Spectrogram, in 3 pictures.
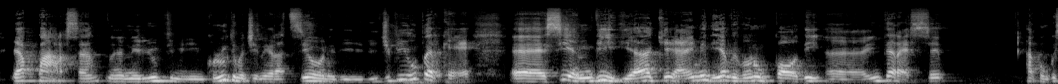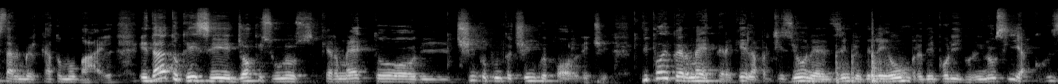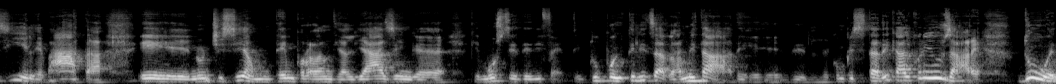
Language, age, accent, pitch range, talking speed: Italian, 50-69, native, 120-165 Hz, 150 wpm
